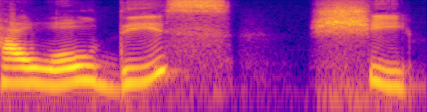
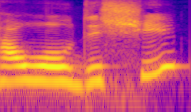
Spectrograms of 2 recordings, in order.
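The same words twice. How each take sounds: First: The s sounds of is and she are separate. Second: The s sound of is and she merges once. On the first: The speaker calls it wrong. "Você não precisa falar" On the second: The speaker calls it right. "você vai falar uma vez só"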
